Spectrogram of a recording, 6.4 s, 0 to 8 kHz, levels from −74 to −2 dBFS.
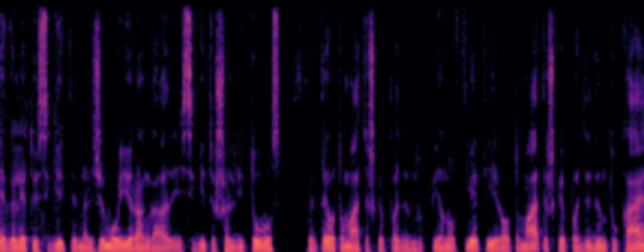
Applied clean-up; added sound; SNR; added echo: neural mask model DeepFilterNet 3.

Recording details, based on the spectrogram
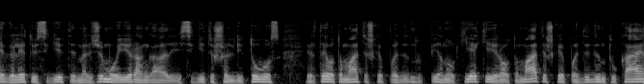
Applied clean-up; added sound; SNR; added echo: none; none; none; none.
